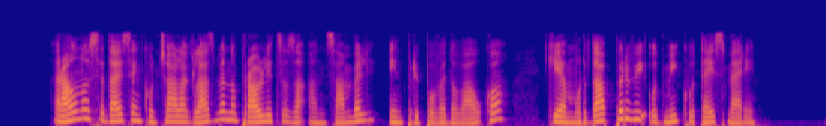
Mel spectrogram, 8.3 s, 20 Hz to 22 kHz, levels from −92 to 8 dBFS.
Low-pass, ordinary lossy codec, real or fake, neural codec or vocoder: 7.2 kHz; MP3, 64 kbps; real; none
